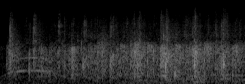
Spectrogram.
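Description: An audience claps in a steady, modest patter of applause lasting a couple of seconds. The clapping is even and fairly subdued, with no cheering or voices rising above it.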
